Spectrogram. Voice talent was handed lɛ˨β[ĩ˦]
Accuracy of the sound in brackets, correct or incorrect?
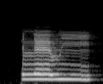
incorrect: ĩ˨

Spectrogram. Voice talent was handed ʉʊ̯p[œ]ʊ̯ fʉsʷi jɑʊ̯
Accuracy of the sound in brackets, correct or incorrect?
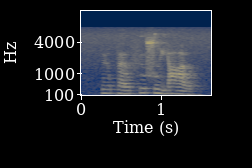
correct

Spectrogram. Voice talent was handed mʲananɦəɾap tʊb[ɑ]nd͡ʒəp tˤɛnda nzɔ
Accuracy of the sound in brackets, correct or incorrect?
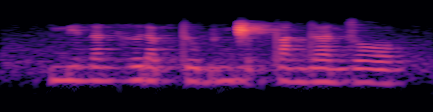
incorrect: ə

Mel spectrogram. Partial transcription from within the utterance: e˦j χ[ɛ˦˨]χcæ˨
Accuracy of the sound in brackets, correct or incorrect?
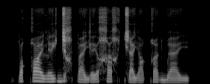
incorrect: e˦˨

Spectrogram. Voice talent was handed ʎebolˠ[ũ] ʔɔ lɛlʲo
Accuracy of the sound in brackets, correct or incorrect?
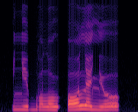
incorrect: u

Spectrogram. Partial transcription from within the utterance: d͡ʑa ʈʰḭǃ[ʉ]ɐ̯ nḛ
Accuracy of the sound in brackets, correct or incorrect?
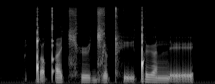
incorrect: ɨ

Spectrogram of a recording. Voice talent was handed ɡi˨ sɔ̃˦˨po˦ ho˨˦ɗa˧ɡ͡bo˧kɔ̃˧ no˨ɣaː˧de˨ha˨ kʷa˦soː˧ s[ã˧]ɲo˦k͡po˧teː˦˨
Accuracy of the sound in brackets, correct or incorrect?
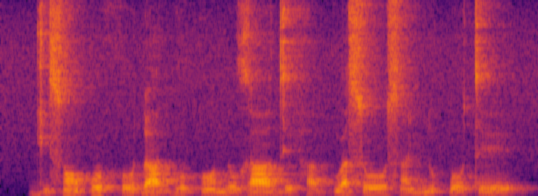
correct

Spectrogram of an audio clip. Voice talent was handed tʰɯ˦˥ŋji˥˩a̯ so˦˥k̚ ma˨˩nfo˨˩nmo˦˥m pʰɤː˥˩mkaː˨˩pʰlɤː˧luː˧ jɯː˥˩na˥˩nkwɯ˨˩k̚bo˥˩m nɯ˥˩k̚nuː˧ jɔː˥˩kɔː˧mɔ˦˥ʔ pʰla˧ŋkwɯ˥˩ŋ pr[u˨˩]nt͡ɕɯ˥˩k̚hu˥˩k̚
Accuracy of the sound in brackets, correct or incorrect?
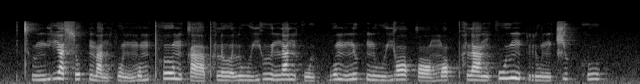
incorrect: u˧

